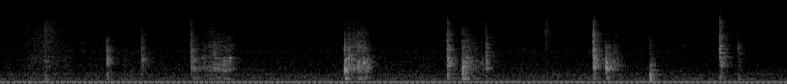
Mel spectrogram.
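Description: A metal spoon clinking and scraping in a roasting tin as pan juices are spooned over a roast chicken, in several separate strokes, over a steady low hum.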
